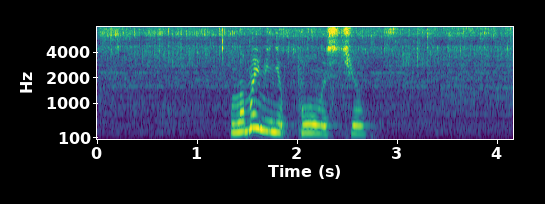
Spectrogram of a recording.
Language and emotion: Russian, neutral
